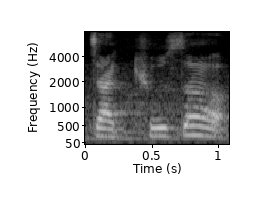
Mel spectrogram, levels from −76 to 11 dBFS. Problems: none marked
